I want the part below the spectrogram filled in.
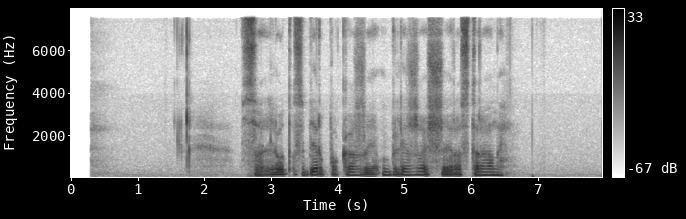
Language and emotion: Russian, neutral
